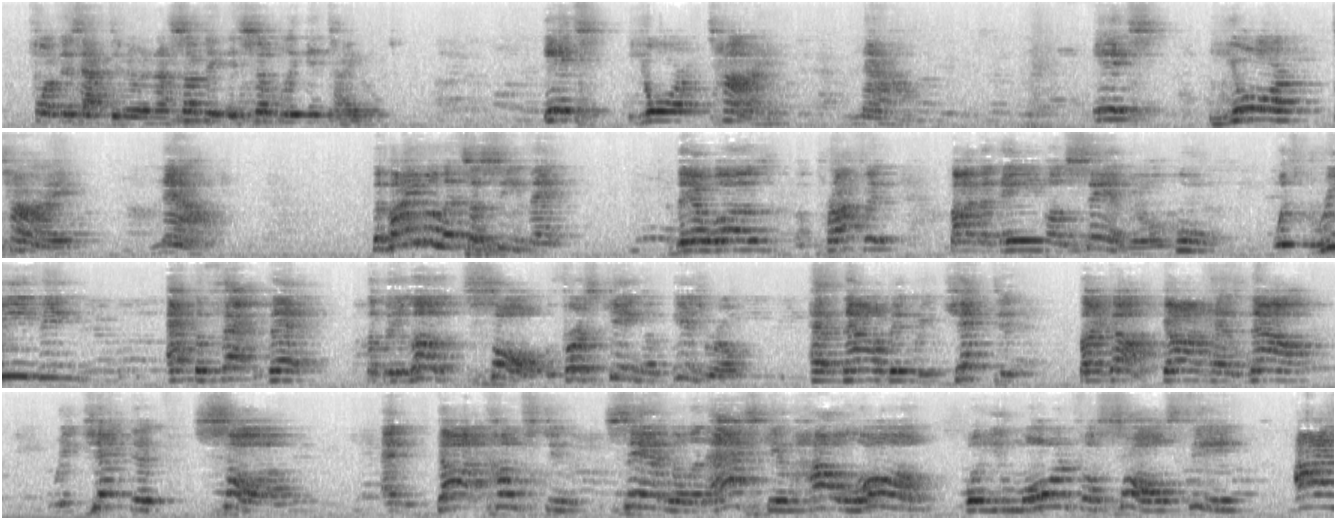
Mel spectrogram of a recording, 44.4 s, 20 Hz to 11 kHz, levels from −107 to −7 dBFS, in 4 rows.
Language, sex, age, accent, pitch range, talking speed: English, male, 50-69, American, 245-360 Hz, 100 wpm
